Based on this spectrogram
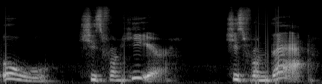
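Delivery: ordinary talk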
